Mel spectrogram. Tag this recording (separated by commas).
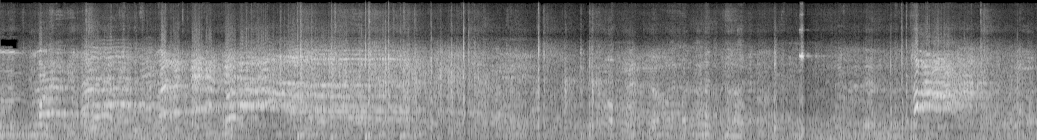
inside a large room or hall, Speech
